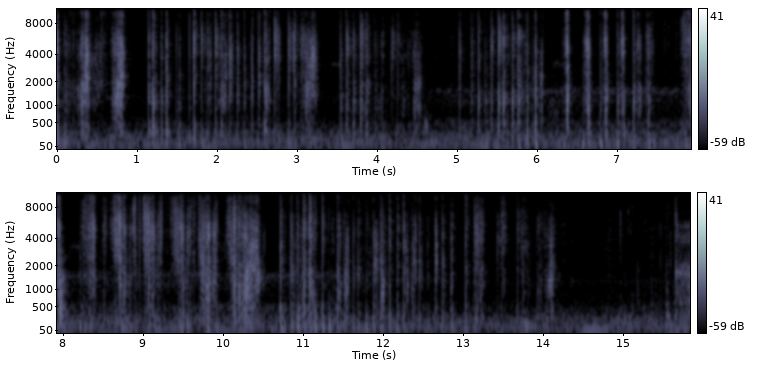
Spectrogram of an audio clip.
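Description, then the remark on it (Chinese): Fingers tap and click on a phone case in quick, irregular bursts of crisp, dry knocks, with a few short pauses, steady throughout and without any voices. “对，那手机壳呢？手机壳的敲击好。”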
